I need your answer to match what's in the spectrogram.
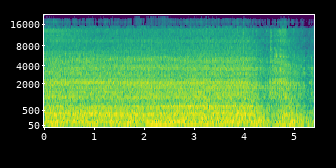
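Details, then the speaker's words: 2003 Freightliner (Sprinter) diesel van with glow plugs, just started: steady even low idle rumble, no knocks, ticks or misses, not too noisy, little smoke; engine light likely a transmission code; normal idle. "Yeah, I mean, it already started it, so, but it's, doesn't smoke too bad, not too noisy."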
